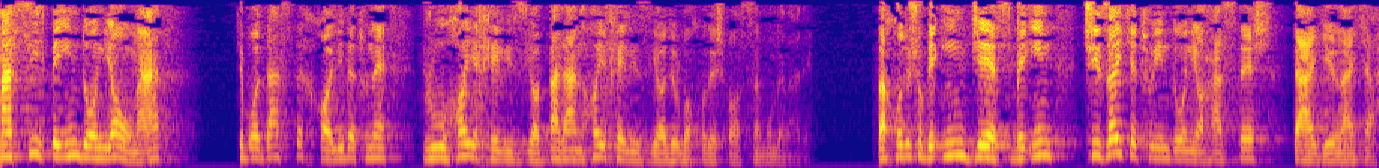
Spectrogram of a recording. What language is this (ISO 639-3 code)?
fas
